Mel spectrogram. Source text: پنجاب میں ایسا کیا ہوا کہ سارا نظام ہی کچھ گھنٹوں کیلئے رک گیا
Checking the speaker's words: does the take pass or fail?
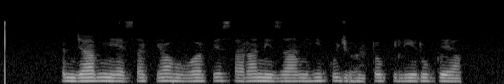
pass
